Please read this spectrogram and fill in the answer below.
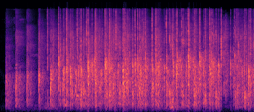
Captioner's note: audience applauding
